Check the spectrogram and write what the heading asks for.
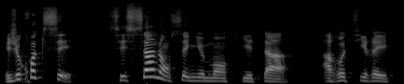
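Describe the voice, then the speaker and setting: A middle-aged mayor gives a New Year speech in a hospital hall, his voice very bright and forceful, pitched a touch high for a man, with wildly swooping pitch. He speaks earnestly and deliberately in a formal address, often restarting a phrase before pressing on to the key word.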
